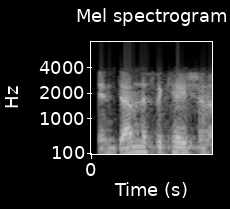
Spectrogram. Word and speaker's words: indemnification: but I'm gonna try indemnification of directors and officers.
